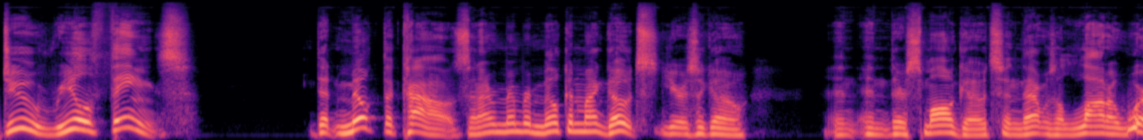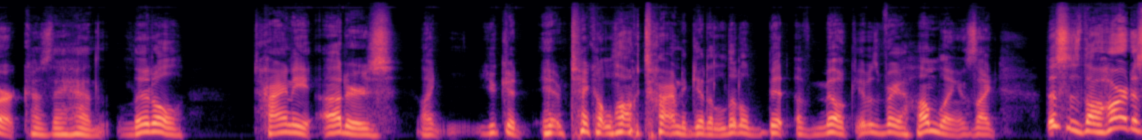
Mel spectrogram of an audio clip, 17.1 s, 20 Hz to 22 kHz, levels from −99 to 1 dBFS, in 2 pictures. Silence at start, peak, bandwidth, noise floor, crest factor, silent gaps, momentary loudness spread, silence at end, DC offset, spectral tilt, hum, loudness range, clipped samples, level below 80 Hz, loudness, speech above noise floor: 0 s; -8 dBFS; 19 kHz; -88 dBFS; 16 dB; none; 10 LU; 0 s; under 0.1%; -5.5 dB/octave; none; 3 LU; under 0.1%; -74 dBFS; -25 LUFS; 64 dB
